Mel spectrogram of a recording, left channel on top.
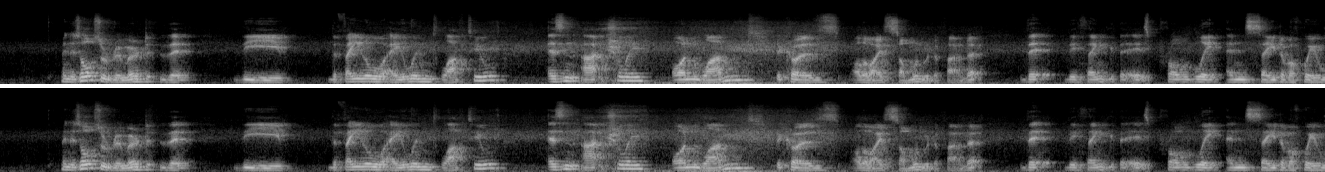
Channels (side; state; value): both; normal; correlation 0.79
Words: And it's also rumoured that the final island, Laugh-Tale, isn't actually on land, because otherwise someone would have found it. That they think that it's probably inside of a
